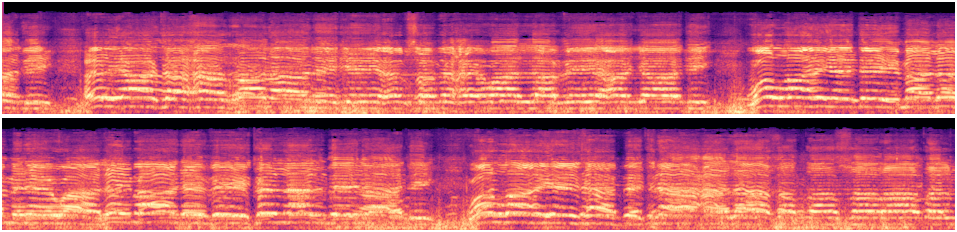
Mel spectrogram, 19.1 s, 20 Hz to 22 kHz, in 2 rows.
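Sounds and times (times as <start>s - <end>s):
men chanting poetry: 0.0s - 19.0s.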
